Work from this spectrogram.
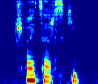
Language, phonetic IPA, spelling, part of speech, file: Polish, [ʃfajˈt͡sarsʲci], szwajcarski, adjective, LL-Q809 (pol)-szwajcarski.wav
